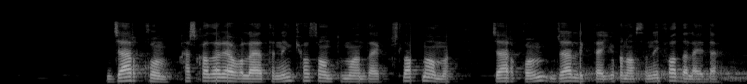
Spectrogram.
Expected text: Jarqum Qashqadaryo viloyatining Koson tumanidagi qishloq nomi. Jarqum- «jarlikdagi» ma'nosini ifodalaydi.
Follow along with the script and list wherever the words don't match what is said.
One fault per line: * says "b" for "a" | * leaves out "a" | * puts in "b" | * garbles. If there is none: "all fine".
all fine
